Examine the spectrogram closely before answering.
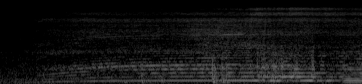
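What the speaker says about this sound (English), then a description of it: "we'll just use the sander to sand it all down" An orbital sander runs against a metal CB radio case, a continuous buzzing motor whine that rises and holds steady with a rough, gritty edge, close and fairly loud, with no talking.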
